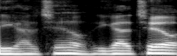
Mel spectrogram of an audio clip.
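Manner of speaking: put-on flat, emotionless voice. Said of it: "his deadpan face, no mo- no emotions".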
